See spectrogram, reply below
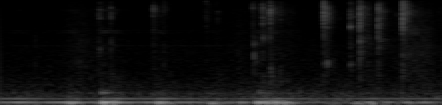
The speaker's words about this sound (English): And I'll just key in my Azure subscription username. And password.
